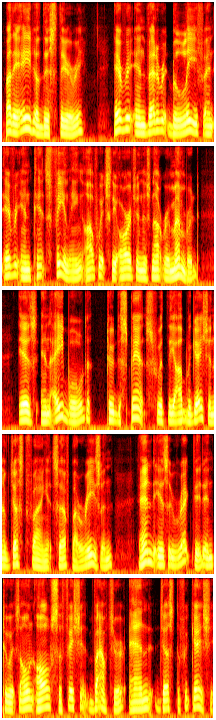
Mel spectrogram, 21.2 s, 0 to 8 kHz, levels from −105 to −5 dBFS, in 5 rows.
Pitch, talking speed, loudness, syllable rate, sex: 130 Hz, 120 wpm, -19 LUFS, 4.3 syllables/s, male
